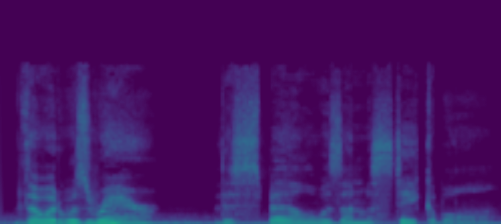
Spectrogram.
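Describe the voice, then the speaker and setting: Low-pitched woman narrating a story. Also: a little slow, music in the background. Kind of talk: scripted dramatic narration.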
